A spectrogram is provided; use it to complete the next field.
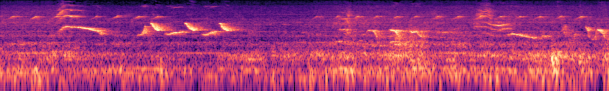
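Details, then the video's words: Laughingthrush singing a sweet song that sets other laughingthrushes answering: sharp downslurred whistled notes in quick groups of three or four, pauses between bursts, and a faint regular high-pitched ticking behind. "KICAUAN POKSAY YG MERDU MEMBUAT POKSAY LAIN LANGSUNG NYAUT"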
